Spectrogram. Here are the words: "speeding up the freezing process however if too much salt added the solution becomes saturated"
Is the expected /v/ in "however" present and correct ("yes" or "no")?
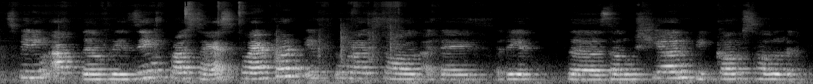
no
